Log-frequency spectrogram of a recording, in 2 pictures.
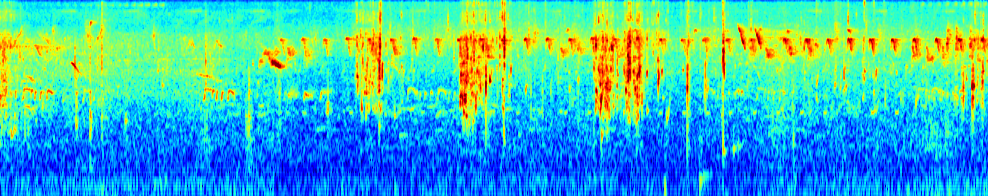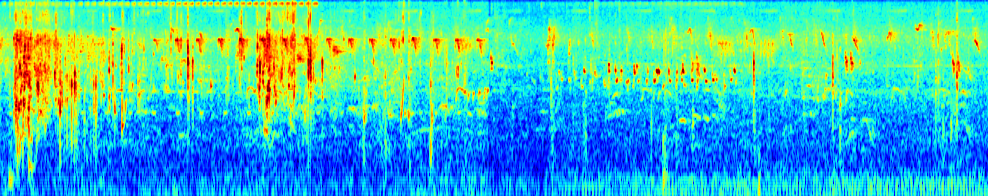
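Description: Water splashing and sloshing around a person wading in a pond and lifting rocks out of it, in irregular bursts, with birds calling in the background.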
